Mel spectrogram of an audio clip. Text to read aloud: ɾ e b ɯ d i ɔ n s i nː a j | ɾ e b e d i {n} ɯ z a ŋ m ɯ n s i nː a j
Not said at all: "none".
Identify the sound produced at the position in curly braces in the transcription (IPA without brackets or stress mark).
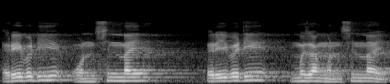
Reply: m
